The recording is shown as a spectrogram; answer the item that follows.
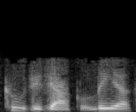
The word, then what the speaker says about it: Kujichagulia: If any of you read it and were wondering how do you say it, it's Kujichagulia, and it is a Swahili word, a Kiswahili word meaning self-determination.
